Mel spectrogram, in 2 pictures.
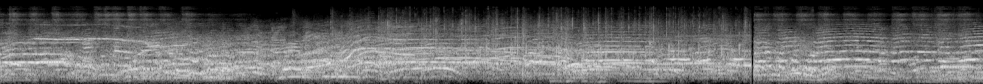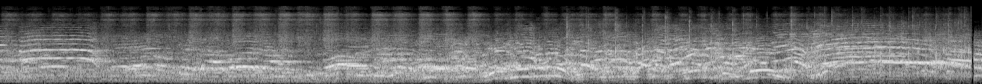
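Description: Many young men shout and cheer nearby outdoors.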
